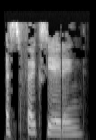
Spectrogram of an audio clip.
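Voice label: "asphyxiating", English, British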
